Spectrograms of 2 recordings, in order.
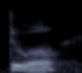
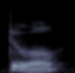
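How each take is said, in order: No difference in how they are said.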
